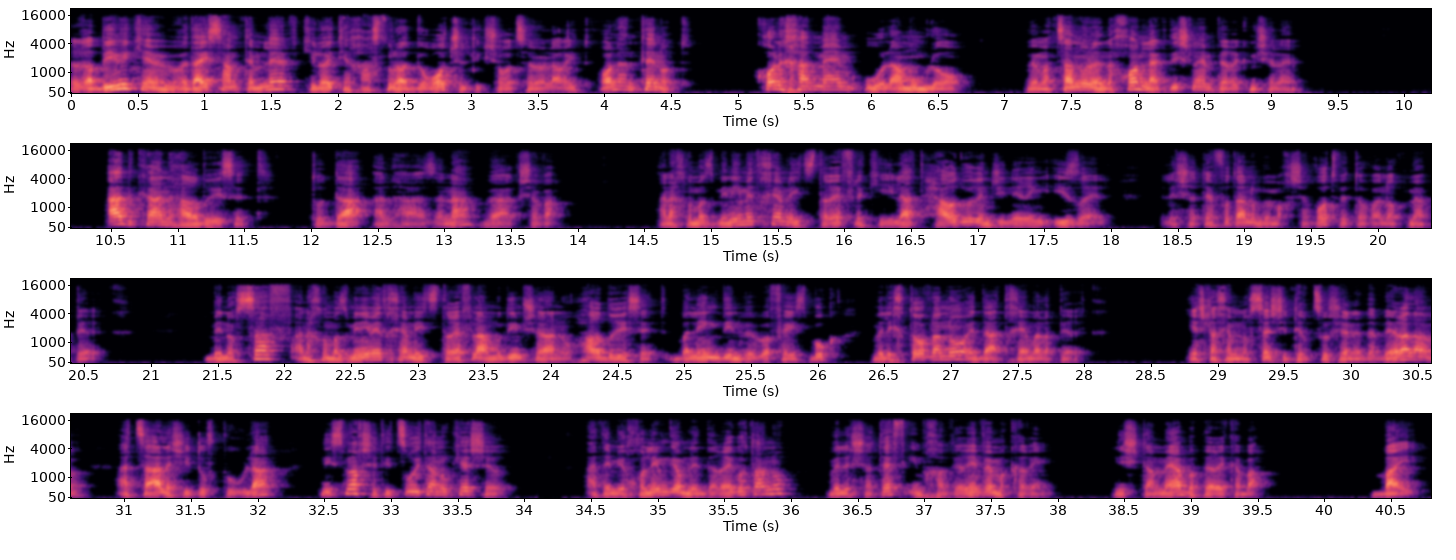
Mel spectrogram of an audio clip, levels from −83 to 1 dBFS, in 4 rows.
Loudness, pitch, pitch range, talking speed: -24 LUFS, 120 Hz, 105-140 Hz, 130 wpm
